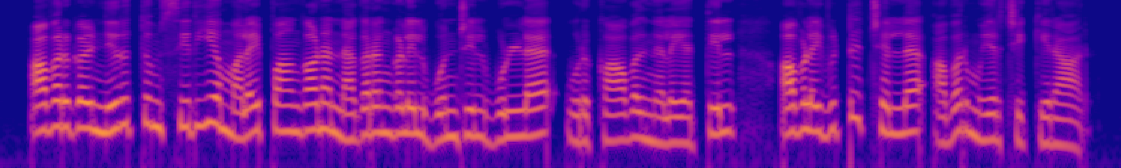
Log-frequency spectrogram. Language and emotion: Tamil, neutral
